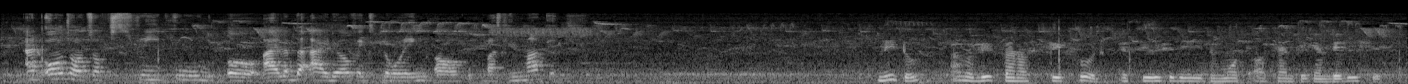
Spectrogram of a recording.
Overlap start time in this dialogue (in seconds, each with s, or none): none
